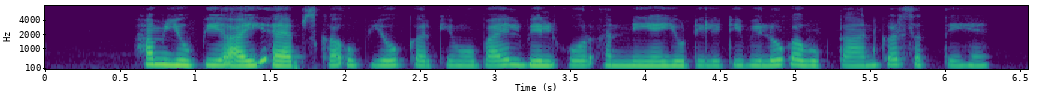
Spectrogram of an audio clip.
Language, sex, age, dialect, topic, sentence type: Hindi, female, 25-30, Hindustani Malvi Khadi Boli, banking, statement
